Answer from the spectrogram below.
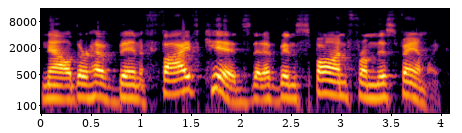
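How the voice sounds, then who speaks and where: A man in his thirties, an independent musician, talking straight to camera in a rambling, cursing vlog rant that turns loud and insistent. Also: on the high side, lively intonation, unhurried. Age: 30s.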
